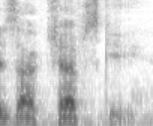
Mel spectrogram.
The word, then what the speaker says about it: Zakrzewski: Pierre Zakrzewski. That's how you say it.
